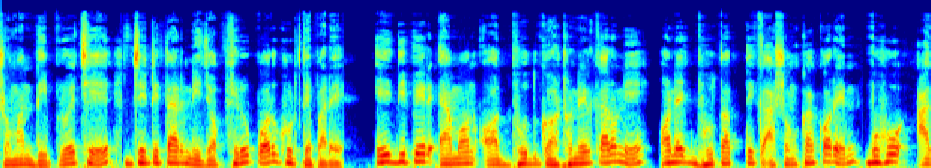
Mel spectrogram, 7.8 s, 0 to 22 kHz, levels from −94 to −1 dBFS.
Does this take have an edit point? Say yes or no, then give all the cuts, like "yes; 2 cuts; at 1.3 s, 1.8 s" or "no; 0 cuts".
yes; 1 cut; at 2.9 s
